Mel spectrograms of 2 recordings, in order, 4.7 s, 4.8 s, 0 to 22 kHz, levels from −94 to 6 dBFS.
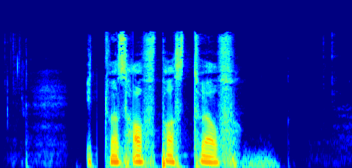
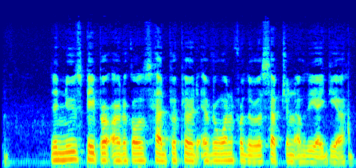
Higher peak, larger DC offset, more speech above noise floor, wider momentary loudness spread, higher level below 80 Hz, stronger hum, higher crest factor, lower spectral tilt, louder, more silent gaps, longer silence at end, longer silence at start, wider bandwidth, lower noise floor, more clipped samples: about the same, -4 dBFS vs -6 dBFS; neither; first, 58 dB vs 37 dB; first, 15 LU vs 5 LU; first, -40 dBFS vs -56 dBFS; neither; first, 22 dB vs 16 dB; second, -5.5 dB/octave vs -7.5 dB/octave; second, -25 LUFS vs -22 LUFS; first, 1.31-1.39 s vs none; first, 1.55 s vs 0.05 s; first, 1.15 s vs 0.05 s; about the same, 11.5 kHz vs 12.5 kHz; first, -82 dBFS vs -58 dBFS; neither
